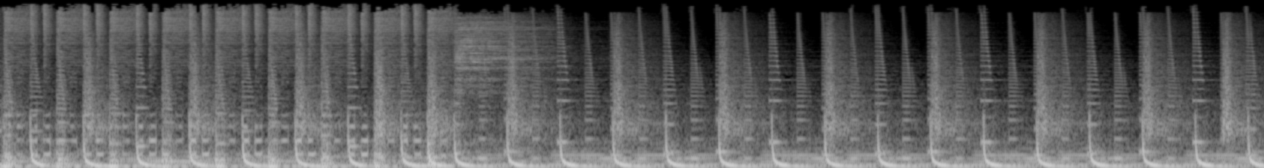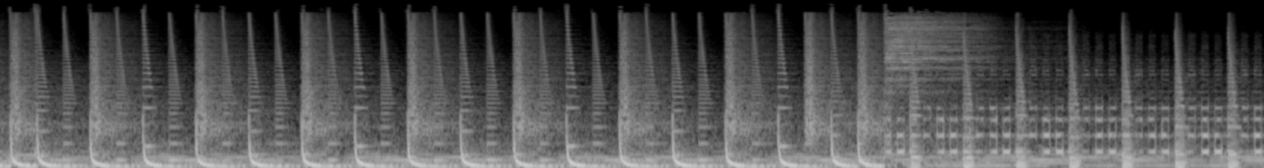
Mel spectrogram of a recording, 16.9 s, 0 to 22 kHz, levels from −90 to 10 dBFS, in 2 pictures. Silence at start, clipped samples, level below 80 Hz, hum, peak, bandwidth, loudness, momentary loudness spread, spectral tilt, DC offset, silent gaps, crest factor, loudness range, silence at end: 0 s; under 0.1%; -20 dBFS; none; -2 dBFS; over 20 kHz; -18 LUFS; 5 LU; -6 dB/octave; under 0.1%; none; 14 dB; 2 LU; 0 s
